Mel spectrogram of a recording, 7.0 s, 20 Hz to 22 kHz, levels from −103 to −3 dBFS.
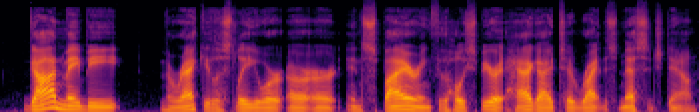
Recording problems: none

